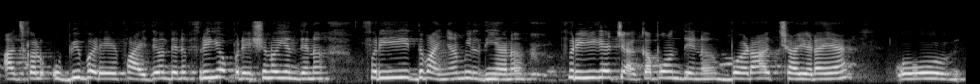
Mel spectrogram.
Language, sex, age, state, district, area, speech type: Dogri, female, 30-45, Jammu and Kashmir, Samba, rural, spontaneous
